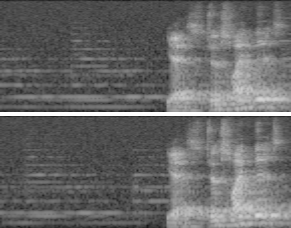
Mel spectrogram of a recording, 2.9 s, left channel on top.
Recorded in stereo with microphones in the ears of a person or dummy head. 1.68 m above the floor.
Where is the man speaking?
5° right (ahead or behind), 0.7 m; by 2.8 s 45° right (ahead or behind), 0.6 m.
